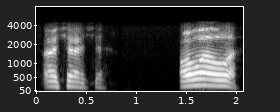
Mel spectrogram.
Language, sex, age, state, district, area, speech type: Kashmiri, male, 18-30, Jammu and Kashmir, Kulgam, rural, conversation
